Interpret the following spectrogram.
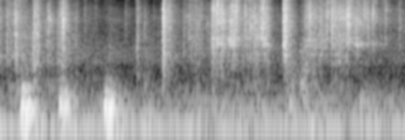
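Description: Plastic laptop keyboard parts, the key frame and its thin mylar membrane sheets, crinkling and crackling as they are handled, in irregular clicks.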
